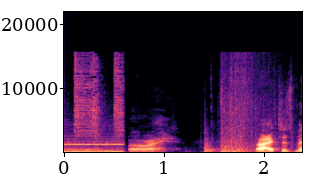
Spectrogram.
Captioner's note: light jazz elevator music; pan heavily thuds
